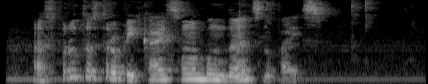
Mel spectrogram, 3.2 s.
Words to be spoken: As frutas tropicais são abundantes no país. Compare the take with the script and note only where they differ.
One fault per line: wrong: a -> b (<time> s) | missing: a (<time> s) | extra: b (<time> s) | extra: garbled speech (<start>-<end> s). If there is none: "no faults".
no faults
